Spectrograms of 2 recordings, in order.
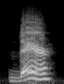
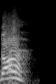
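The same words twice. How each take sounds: First: It is said in a plain, general accent. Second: It is said in a St. Louis accent. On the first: "I can say there" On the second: "brother from Saint Louis said there"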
